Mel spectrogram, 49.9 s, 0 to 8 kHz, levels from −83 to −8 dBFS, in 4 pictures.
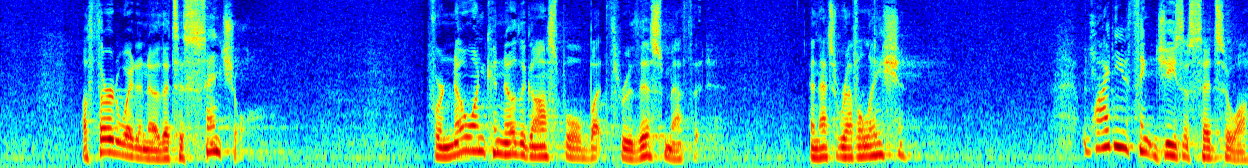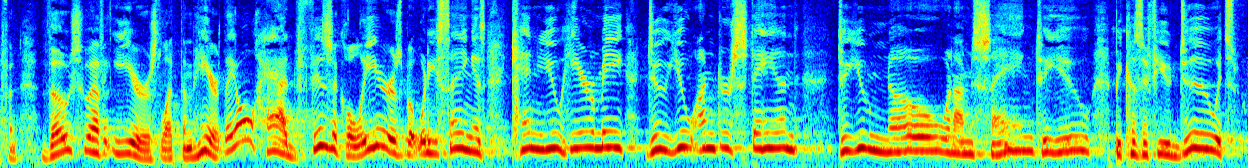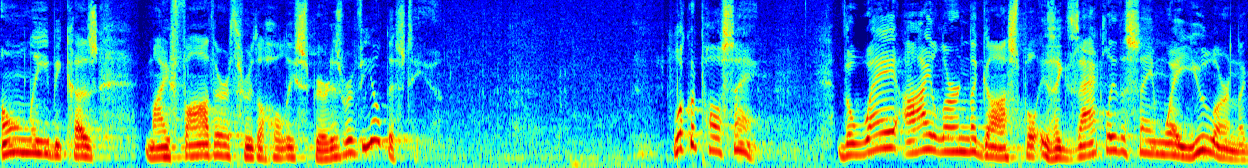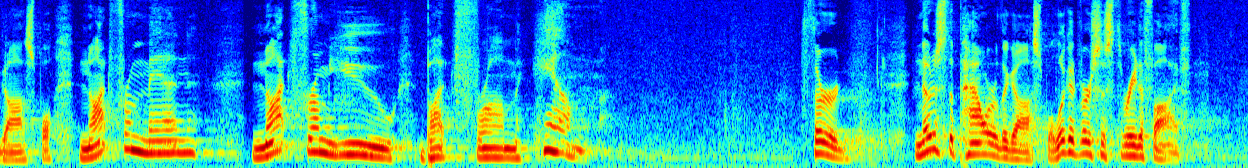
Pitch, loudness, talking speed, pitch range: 170 Hz, -17 LUFS, 145 wpm, 130-210 Hz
